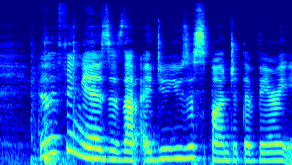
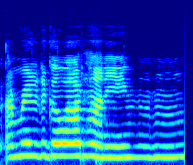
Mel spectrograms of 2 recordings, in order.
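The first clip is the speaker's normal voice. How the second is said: sassy pride; 5 semitones higher, 7 dB louder than usual. Acted. Admiring her finished concealer look.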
